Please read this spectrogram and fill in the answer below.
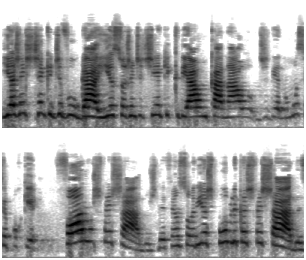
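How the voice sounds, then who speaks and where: A woman with a Rio de Janeiro accent speaks in a raised, projected voice at a high pitch, with lively intonation, a bright, sharp tone and a moderate pace. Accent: carioca. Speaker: judge. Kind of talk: live online interview.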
